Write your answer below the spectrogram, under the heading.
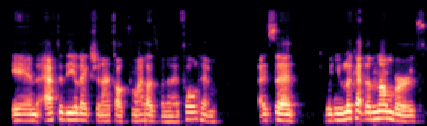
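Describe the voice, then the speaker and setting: Speaking at a moderate pace with fairly even intonation, a woman with a Jamaican accent has a very deep, low pitch. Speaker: talk show co-host. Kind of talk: casual discussion.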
